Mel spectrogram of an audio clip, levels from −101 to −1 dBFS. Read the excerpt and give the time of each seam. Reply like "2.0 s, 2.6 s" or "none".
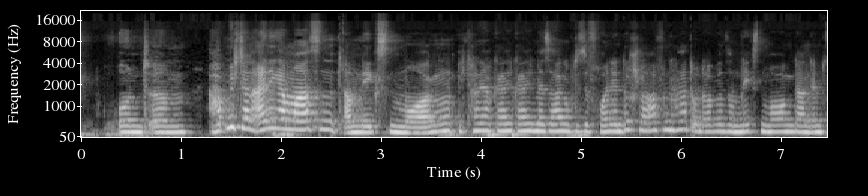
1.2 s, 2.6 s, 4.3 s, 5.4 s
